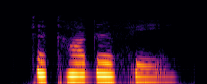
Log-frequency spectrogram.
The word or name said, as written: cacography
